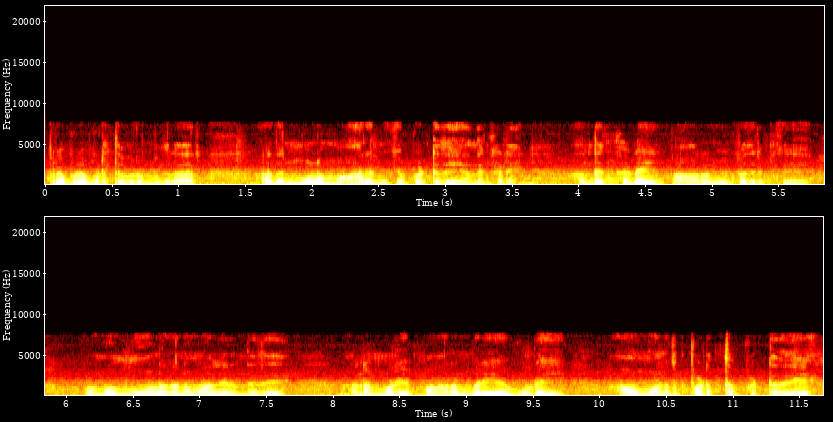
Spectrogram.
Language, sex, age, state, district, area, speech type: Tamil, male, 30-45, Tamil Nadu, Salem, urban, spontaneous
